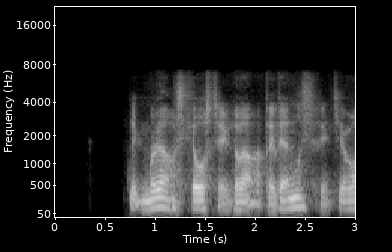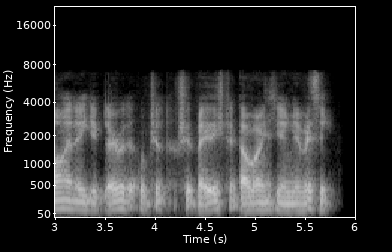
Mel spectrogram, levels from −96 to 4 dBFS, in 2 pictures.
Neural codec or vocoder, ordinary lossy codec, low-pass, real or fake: codec, 16 kHz, 0.5 kbps, FreqCodec, larger model; AAC, 48 kbps; 7.2 kHz; fake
